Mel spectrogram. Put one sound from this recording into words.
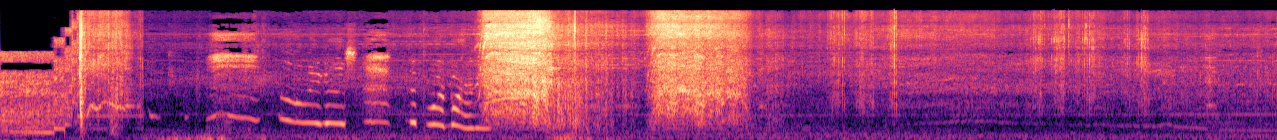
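A small toy motorcycle's electric motor whines, rising and falling in pitch as it speeds up and slows down.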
